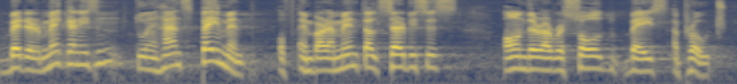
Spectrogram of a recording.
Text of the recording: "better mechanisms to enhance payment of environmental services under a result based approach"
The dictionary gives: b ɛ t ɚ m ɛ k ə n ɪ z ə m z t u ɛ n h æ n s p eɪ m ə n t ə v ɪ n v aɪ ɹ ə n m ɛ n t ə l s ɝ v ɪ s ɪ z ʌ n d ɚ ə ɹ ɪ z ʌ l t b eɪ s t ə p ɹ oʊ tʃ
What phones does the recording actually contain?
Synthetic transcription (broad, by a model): b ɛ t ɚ m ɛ k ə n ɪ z m t u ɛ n h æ n s p eɪ m ə n t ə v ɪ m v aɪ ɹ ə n m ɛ n t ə l s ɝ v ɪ s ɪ s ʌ n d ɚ ə ɹ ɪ s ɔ l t b eɪ s t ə p ɹ oʊ tʃ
